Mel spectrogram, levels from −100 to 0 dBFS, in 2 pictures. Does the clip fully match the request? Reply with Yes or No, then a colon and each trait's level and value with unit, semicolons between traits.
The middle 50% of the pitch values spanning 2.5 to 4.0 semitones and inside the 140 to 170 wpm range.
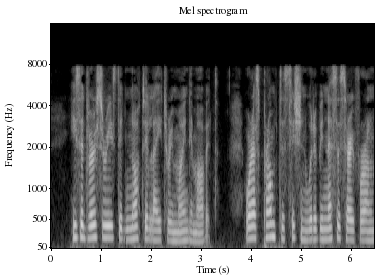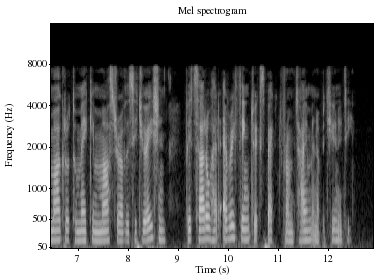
Yes: average, 3.5 semitones; average, 165 wpm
